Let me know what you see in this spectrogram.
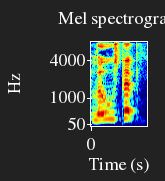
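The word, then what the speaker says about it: Rose Pourpre: love this is poop so if you imagine Rose poop which is how you say it in French I've been saying Rose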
